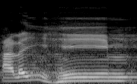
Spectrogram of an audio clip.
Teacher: আইনটাকে গলায় চাপ দিয়ে উচ্চারণ করতে হবে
